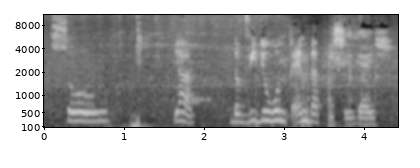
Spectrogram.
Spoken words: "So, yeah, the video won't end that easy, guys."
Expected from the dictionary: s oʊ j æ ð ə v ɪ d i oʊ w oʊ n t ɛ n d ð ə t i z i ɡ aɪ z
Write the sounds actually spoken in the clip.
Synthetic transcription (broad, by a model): s oʊ j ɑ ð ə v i d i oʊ w oʊ n t ɛ n d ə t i s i ɡ aɪ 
